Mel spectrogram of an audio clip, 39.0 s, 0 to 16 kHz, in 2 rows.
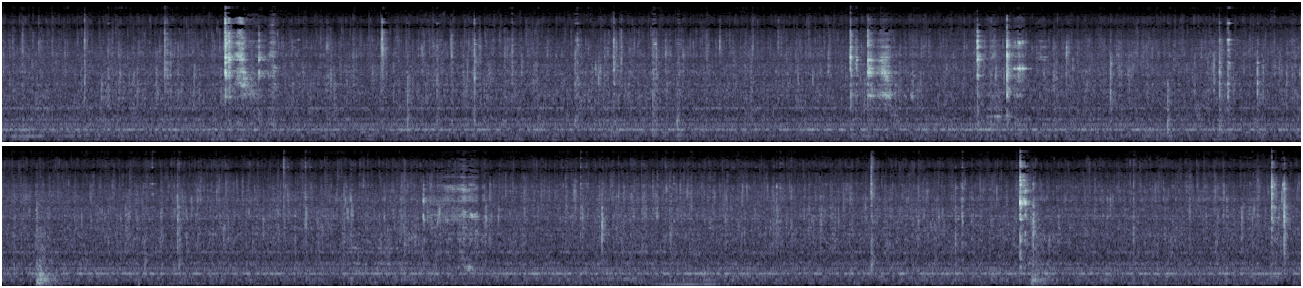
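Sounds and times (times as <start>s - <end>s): pot bubbling at a simmer: 0.0s - 38.9s
dull thump: 20.0s - 20.3s.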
